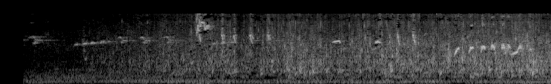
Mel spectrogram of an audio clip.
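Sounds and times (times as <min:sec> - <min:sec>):
white-rumped shama lure call song of high whistled notes: 0:00.2 - 0:05.4.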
